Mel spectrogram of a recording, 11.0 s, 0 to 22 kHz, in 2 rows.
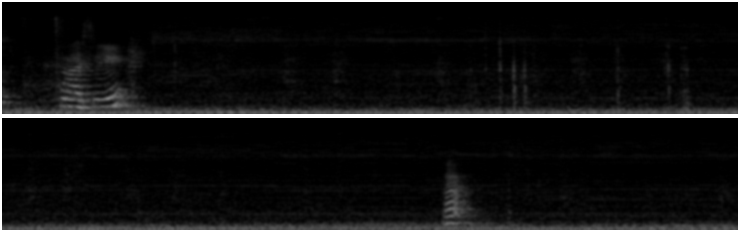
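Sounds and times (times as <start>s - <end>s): electric clipper buzzing: 0.0s - 11.0s.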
